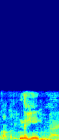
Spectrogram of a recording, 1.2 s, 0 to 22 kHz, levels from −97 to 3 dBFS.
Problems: background sounds at intervals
